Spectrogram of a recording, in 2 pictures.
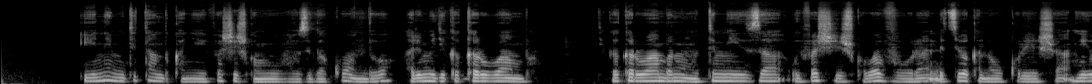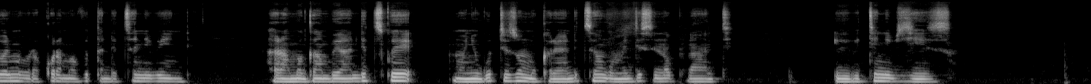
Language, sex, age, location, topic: Kinyarwanda, female, 25-35, Kigali, health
